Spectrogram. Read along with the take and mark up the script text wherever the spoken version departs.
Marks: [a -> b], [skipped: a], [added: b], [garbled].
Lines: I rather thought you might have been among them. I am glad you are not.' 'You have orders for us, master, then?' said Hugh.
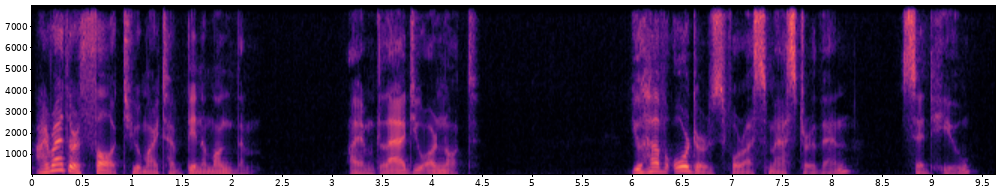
I rather thought you might have been among them. I am glad you are not.' 'You have orders for us, master, then?' said Hugh.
